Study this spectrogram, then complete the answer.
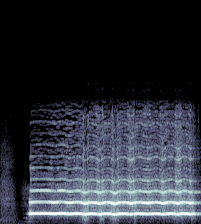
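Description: A single sustained instrument note on an altissimo B flat holds for about two and a half seconds with wide, regular vibrato pulsing through it, loud, close and alone.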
